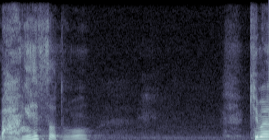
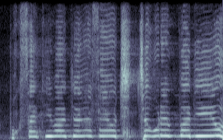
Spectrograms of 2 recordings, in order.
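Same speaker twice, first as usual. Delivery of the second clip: put-on young woman's greeting; 5 dB louder than usual. Former student greets pastor.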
